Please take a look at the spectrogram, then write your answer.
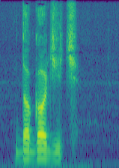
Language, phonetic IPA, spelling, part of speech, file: Polish, [dɔˈɡɔd͡ʑit͡ɕ], dogodzić, verb, Pl-dogodzić.ogg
